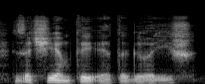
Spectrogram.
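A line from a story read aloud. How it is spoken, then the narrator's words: Whisper. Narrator (Russian): прошептала она немного спустя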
